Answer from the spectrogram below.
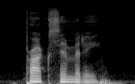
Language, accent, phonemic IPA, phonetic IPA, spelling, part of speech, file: English, US, /pɹɑkˈsɪm.ɪ.ti/, [pɹɑkˈsɪm.ɪ.ɾi], proximity, noun, En-us-proximity.ogg
- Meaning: Closeness; the state of being near in space, time, or relationship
